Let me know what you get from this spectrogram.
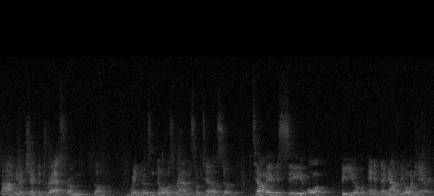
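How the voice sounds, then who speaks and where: A man's voice: on the high side, expressive, normal speed, close to an everyday voice. A man playing an evasive ghost hunter posing as an inspector in an amateur staged reading, recorded in an echoey room. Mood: guarded, official. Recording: very echoey room, distant mic, faint noise.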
